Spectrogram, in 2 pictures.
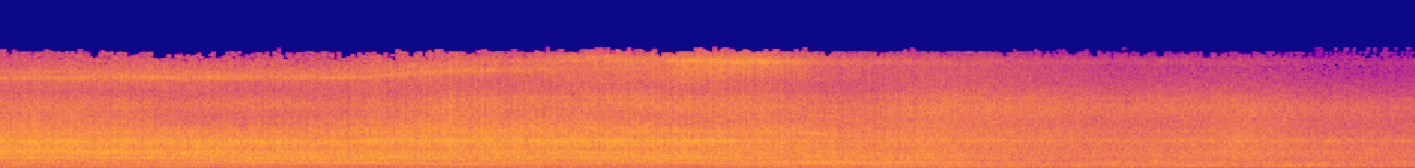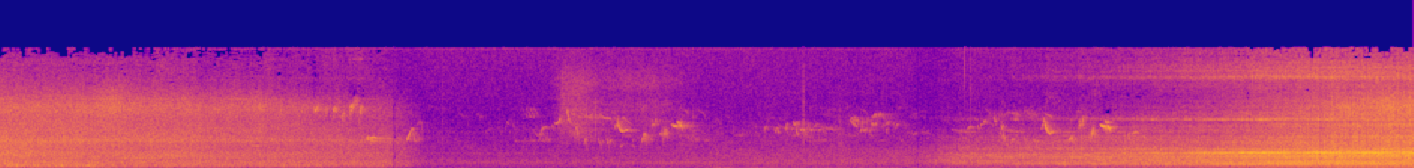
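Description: A Northern Rail Sprinter diesel multiple unit running past close by, its engine and wheels on the rails fading as it moves away. After a short quieter stretch with a few faint high chirps, a Virgin Voyager diesel train is heard approaching, growing louder toward the end.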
